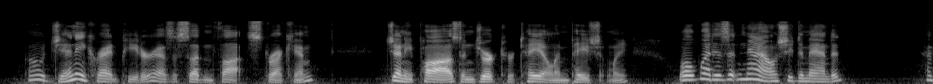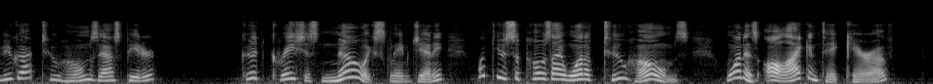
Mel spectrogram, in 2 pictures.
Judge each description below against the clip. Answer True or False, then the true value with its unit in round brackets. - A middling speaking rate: True (170 wpm)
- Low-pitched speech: False (175 Hz)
